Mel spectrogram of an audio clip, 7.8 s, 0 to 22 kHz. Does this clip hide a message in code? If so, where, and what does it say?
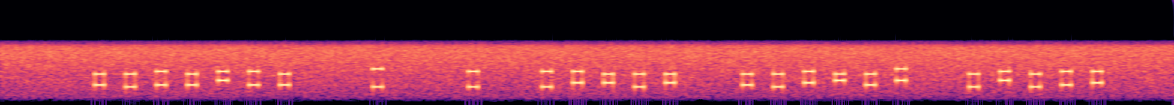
Yes: DTMF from 0.6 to 7.3 s, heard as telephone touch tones, dialled by machine, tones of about 60 ms, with phone line noise. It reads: 4154054 3 2 28717 418*4# 10158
